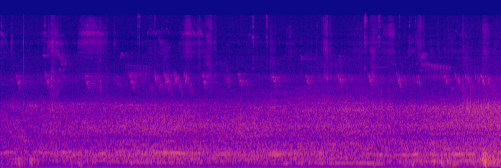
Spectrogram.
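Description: Outdoor ambience of small birds chirping in short, high, scattered notes over a steady background hiss that grows louder toward the end. A few low thumps come near the end.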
